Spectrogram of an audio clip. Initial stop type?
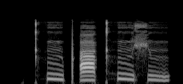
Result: aspirated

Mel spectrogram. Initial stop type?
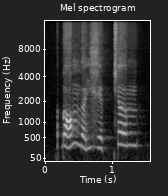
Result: implosive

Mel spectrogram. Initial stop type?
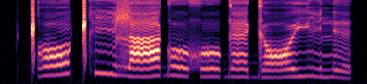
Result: click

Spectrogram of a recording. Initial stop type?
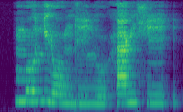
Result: plain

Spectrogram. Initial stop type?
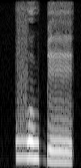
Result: implosive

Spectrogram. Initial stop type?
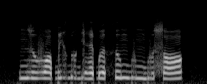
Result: implosive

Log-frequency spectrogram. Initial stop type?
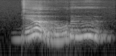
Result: plain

